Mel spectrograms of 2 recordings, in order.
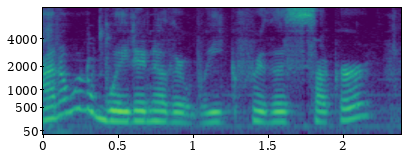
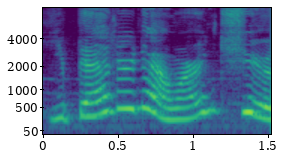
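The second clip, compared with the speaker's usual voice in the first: higher, louder sing-song doctor voice; teasing doctor; 8 semitones higher, 8 dB louder than usual. Retold or imitated. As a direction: tease the patient playfully. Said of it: "the doctor was like".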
